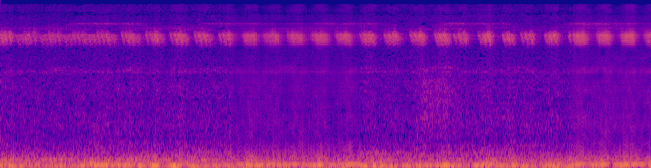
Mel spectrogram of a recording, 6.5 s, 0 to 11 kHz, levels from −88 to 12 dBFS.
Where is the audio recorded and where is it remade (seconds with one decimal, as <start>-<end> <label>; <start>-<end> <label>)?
0.0-2.3 recorded; 2.3-3.6 remade; 3.6-5.7 recorded; 5.7-6.5 remade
